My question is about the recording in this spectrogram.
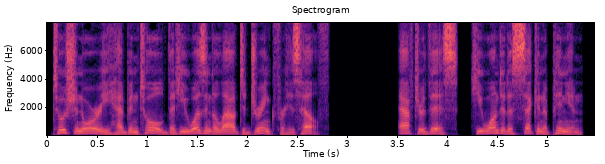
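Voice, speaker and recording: A man reading a fan fiction story aloud in a steady storytelling voice. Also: medium pitch, a little fast, dry recording, clean studio sound. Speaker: narrator.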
